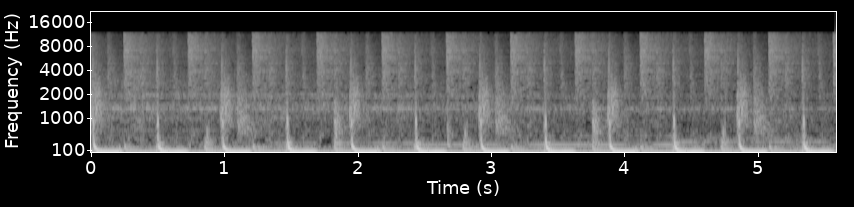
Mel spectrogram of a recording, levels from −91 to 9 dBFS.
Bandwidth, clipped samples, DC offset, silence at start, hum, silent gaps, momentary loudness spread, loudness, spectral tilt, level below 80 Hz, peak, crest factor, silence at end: 12 kHz; under 0.1%; under 0.1%; 0 s; none; none; 1 LU; -17 LUFS; -4 dB/octave; -16 dBFS; -2 dBFS; 12 dB; 0 s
